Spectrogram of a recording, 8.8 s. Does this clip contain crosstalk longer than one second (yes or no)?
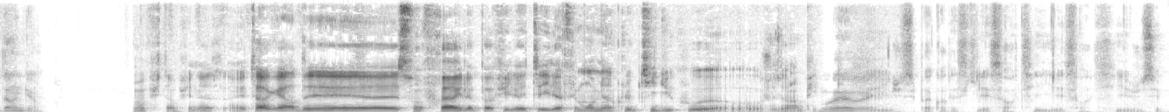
no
